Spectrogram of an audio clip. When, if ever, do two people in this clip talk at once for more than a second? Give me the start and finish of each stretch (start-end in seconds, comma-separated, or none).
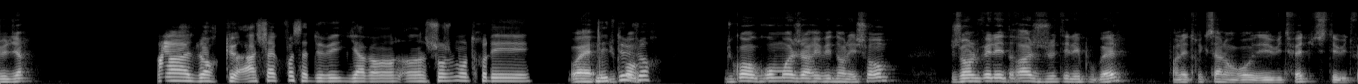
none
